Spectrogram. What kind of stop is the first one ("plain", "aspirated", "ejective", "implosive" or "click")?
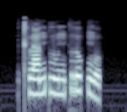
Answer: aspirated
